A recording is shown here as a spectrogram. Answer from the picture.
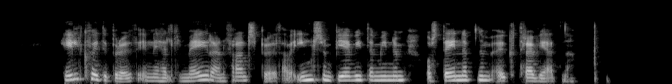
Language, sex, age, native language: Icelandic, female, 20-29, Icelandic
